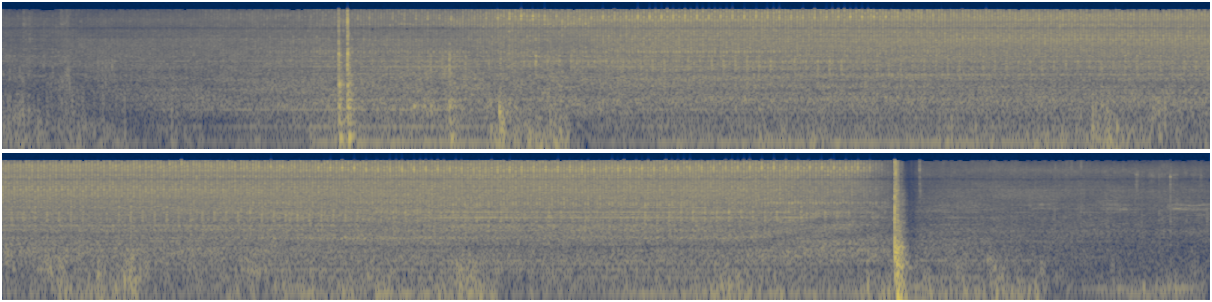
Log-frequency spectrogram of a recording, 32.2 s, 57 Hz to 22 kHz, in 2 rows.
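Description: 2012 Kia Sportage's 2.4-litre four-cylinder engine idling steadily, heard under the open hood, with a knock about four seconds in. Near the end a loud bang, the hood being shut, after which the engine is quieter.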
